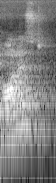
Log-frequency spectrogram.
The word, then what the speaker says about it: honest: what do we say honest not really this remains silent and we say only honest so these are few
